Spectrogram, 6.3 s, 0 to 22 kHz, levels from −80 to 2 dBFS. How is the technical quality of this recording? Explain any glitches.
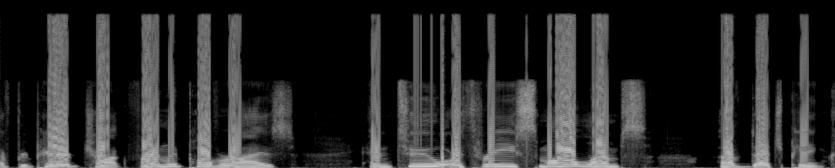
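The recording is marred by integer overflow throughout the speech. The signal runs about 5 dB hotter than the integer format can hold, and instead of being limited, each peak that exceeds full scale wraps around to the opposite extreme. Only a small share of samples, under two percent, cross that line, but every one jumps across the entire range. The result is harsh, violent cracks on the loudest syllables, far sharper and more abrupt than ordinary clipping distortion.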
